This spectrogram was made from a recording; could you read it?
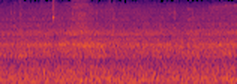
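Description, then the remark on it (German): An S-Bahn commuter train rumbles by as a steady, broad roar with a low mechanical drone, holding constant loudness throughout with no voices. “Ja, und immer wenn man den Wind hören will, kommt natürlich eine S-Bahn.”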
